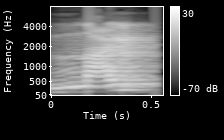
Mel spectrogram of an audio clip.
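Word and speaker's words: knight: उच्चारण के नियम जैसे मैंने बताया था कि कब KNIGST होता है तो मेरे भाई के को साइलेंट करके केवल नाइट पढ़ा जाता है।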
